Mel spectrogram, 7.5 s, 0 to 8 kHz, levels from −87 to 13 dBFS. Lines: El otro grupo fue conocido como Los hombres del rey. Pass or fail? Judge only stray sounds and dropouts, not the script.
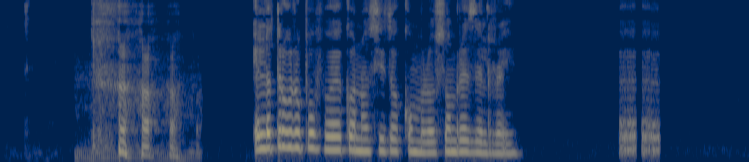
fail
